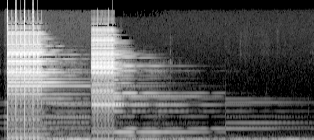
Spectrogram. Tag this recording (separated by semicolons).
bits; fragments; lumps; melody; movie; music; toolbox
